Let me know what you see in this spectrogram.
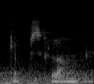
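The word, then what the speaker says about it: Ypsilon: Epsilon yps i l Epsilon Epsilon Epsilon so in Germany the letter Y becomes Epsilon not y it's Epsilon Epsilon and the letter Z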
